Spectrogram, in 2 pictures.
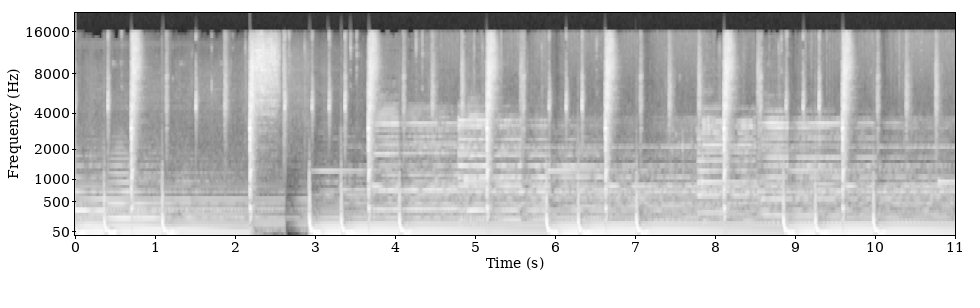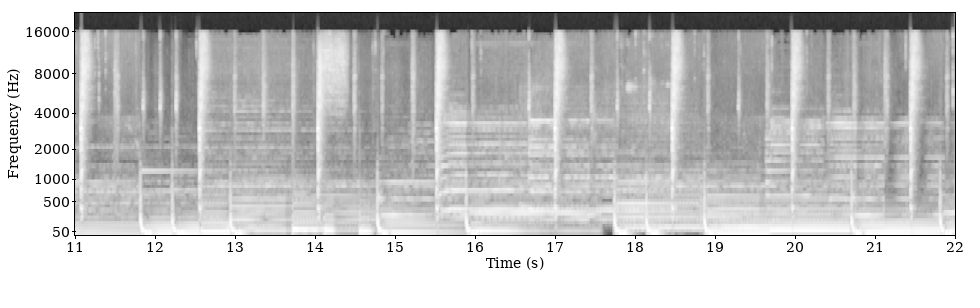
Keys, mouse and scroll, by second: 0.4 Tab, 0.8 click, 1.3 click, 1.8 Tab, 2.4 click, 3.3 2, 3.5 click, 4.3 click, 6.2 click, 7.6 click, 9.8 ctrl+r, 10.0 a, 10.1-11.4 middle drag, 11.4 e, 12.3 click, 12.6 a, 13.4 click, 14.3 middle click, 15.2 ctrl+r, 18.2 click, 18.4 click, 19.7 click, 20.1-22.0 middle drag.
